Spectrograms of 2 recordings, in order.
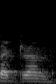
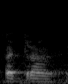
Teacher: Om Bhadrang. That Anuswara that you see there is going to be pronounced like the guttural nasal. · Shown in: second take · Okay, it's not Bhadram, it's Bhadrang, okay.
